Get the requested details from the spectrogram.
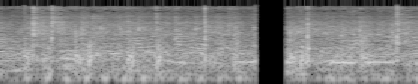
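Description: Raw meat slaps onto a wooden block.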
